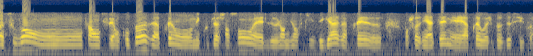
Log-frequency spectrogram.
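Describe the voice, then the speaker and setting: A man with a northern French accent talks at a fairly quick pace, his pitch medium with ordinary variation. Noticeable background noise runs underneath. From northern France. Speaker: rock band guitarist. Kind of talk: interview. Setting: phone call.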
